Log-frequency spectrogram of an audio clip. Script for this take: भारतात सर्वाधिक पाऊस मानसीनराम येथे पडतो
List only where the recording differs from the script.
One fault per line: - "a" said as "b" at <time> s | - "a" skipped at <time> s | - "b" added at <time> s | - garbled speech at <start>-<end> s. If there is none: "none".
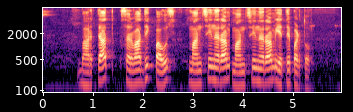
- "मानसीनराम" added at 3.8 s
